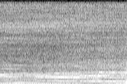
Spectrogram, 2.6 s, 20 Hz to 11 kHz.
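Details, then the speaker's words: 1996 Ford F350 7.3 Powerstroke diesel with electronic fuel conversion, newly installed fuel pump feeding pre- and post-filters: steady, even electric hum with clean tones, slight step up near the end; sounds a lot different, running normally. "therefore sounds a lot different"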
